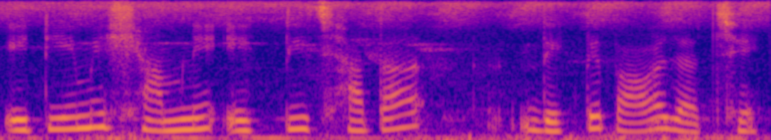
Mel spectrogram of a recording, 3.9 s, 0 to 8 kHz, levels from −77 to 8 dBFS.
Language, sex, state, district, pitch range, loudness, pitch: Bengali, female, West Bengal, Alipurduar, 210-245 Hz, -19 LUFS, 230 Hz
